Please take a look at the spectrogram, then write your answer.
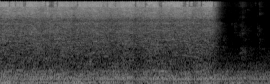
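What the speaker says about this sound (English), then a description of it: "I'm using some non-stick spray because bananas have a lot of sugar in them and they apparently will stick." Non-stick cooking spray is sprayed in one steady, close hiss for about two seconds before it stops abruptly, onto trays for dehydrating banana slices, with no talking.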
